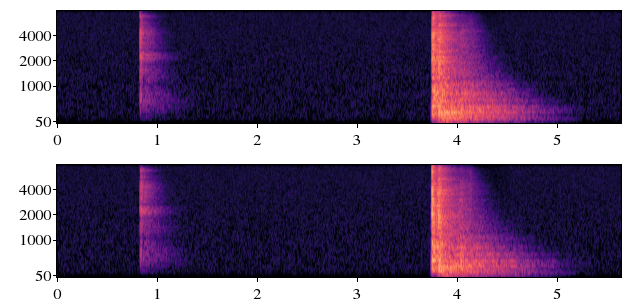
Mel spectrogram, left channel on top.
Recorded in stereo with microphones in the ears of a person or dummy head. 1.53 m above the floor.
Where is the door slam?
40° right (ahead or behind), 0.5 m.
